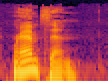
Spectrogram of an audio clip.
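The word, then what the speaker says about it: Ramthun: Now, Ramthin, if you want to look him up, is spelled R-A-M as in Mary, T-H-U-N. Ramthin.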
